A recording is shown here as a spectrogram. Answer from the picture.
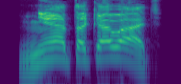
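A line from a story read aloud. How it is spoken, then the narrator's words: Barked over radio. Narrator (Russian): гаркнул я на общей частоте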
